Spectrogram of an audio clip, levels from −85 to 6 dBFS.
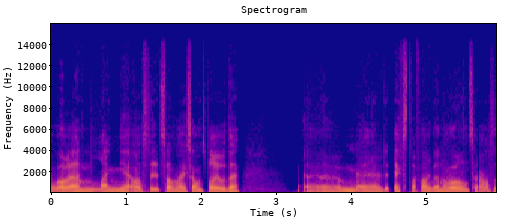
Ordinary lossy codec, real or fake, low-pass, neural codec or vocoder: none; fake; 14.4 kHz; codec, 44.1 kHz, 2.6 kbps, DAC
